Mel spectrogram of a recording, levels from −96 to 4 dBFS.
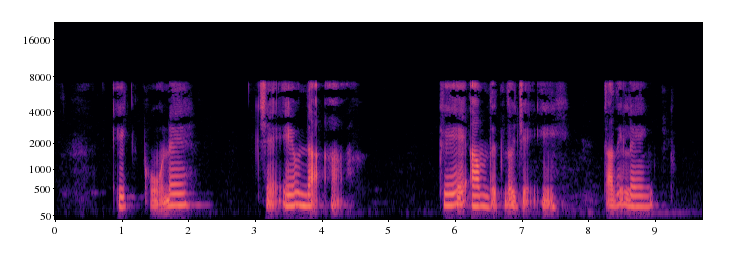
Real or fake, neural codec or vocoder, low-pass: real; none; 7.2 kHz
